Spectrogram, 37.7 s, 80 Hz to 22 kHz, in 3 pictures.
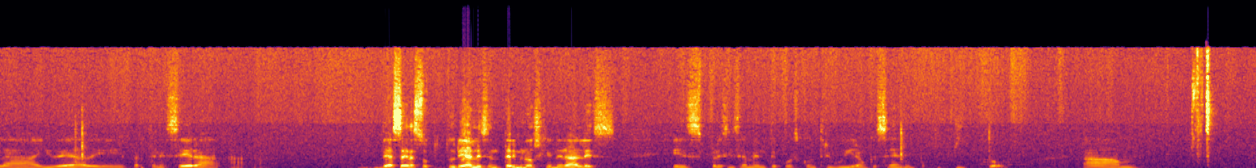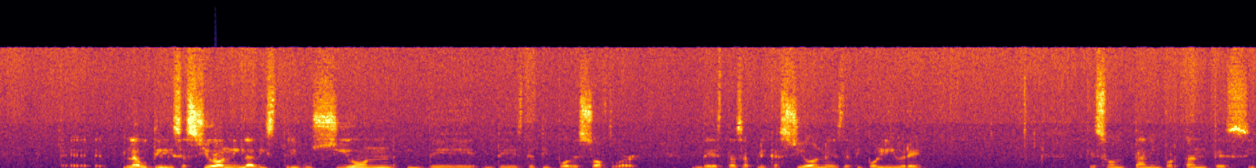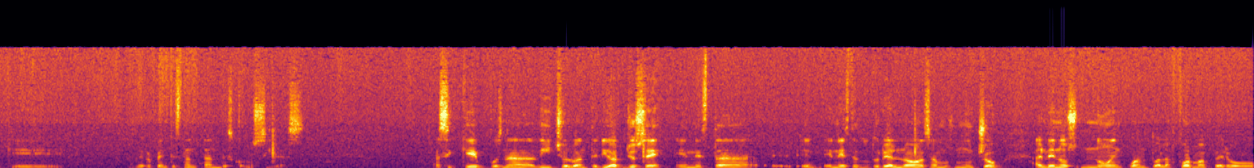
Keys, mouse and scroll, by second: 0.0 ctrl+click, 0.5 ctrl+click, 0.9 ctrl+shift+click, 3.9-5.8 drag, 7.6 click, 8.7 click, 9.5 shift+click, 10.3 shift+click, 12.7 shift+click, 13.9-18.8 drag, 28.2-28.6 ctrl+scroll down 2, 28.8 ctrl+scroll down 2, 30.2-31.3 drag, 31.8 ctrl+scroll down 2, 33.1 click, 34.6 ctrl+scroll down 2, 35.8 click.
